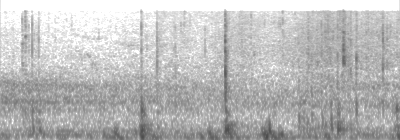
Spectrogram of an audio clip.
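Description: Footsteps on gravel: a few short, uneven crunching steps.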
